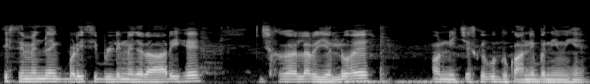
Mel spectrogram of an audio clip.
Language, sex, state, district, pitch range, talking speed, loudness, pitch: Hindi, male, Uttar Pradesh, Lucknow, 115-125 Hz, 215 wpm, -15 LUFS, 120 Hz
